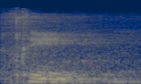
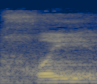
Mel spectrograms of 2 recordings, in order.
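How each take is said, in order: First: The syllable sounds only slightly heavy. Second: The syllable sounds very heavy and thick. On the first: The speaker calls it right. "tapi khi" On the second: The speaker calls it wrong. "Bukan khi"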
